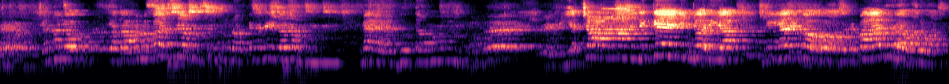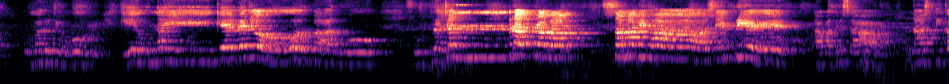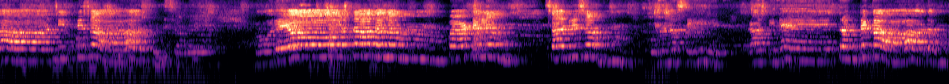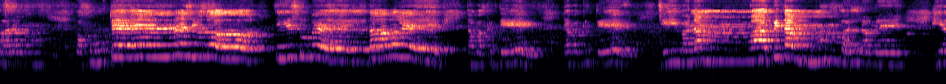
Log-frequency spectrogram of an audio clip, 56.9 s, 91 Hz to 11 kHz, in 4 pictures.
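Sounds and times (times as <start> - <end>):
boy singing: 0.0 - 56.9.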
